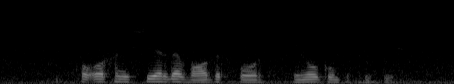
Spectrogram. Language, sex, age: Afrikaans, male, 20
